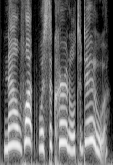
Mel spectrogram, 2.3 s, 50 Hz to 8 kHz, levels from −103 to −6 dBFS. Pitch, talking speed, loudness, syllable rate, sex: 295 Hz, 185 wpm, -17 LUFS, 4.8 syllables/s, female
